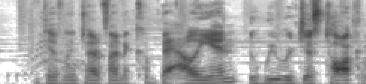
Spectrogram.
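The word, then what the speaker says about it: Cobalion: talking about this earlier I used to always say when I was little Kobe lion that's how I pronounce it Coba lion but now I think it's pronounced cabalian cobalian if I'm not mistaken I'm saying like caballion I'm saying really fast cobalian so I guess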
